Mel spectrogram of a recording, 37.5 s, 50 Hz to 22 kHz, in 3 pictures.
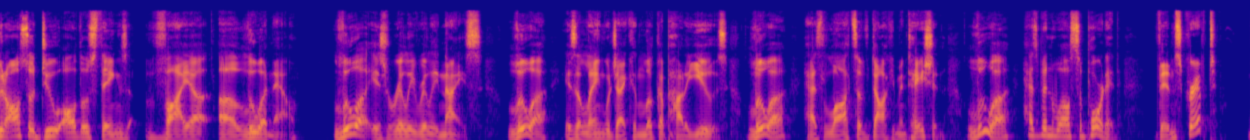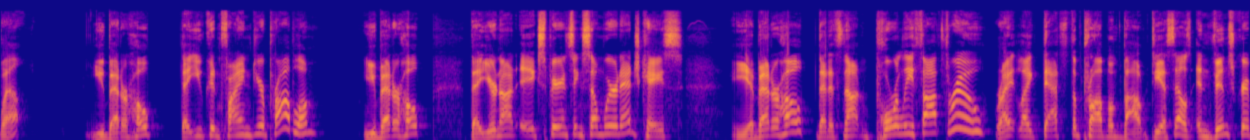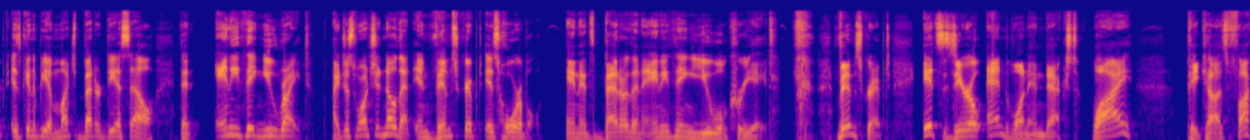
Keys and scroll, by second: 1.9 k, 23.3 alt++.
